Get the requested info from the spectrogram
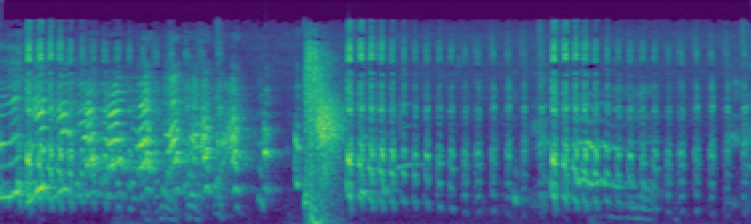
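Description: A group of people laughing hard together in rapid, breathy pulses. A single loud thump cuts in a little over two seconds in.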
